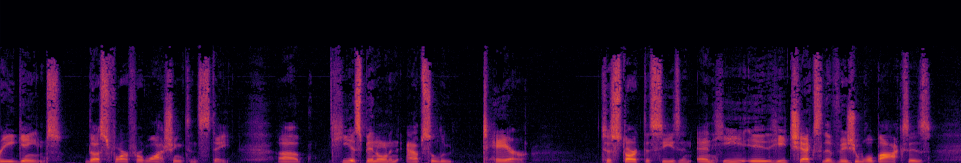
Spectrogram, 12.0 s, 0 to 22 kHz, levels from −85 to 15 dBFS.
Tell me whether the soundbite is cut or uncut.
uncut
